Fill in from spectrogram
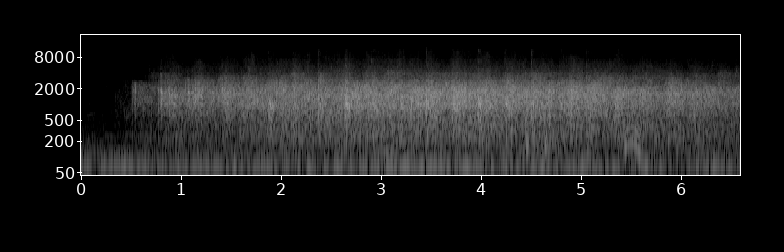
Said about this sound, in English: This is an awfully good audience. You applaud almost every poem.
